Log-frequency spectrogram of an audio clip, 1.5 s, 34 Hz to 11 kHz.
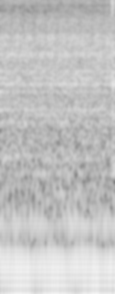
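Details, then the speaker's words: Honda Fit with idle rpm surging and dropping at stops and engine noise: a low, lumpy idle with an uneven, trembling pulse; fuel pressure testing showed two injectors losing pressure and causing misfire, and the catalytic converter is also failed. "O motor é um pouco trêmulo, né? Mostrando a deficiência de 2 injetores, ó."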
